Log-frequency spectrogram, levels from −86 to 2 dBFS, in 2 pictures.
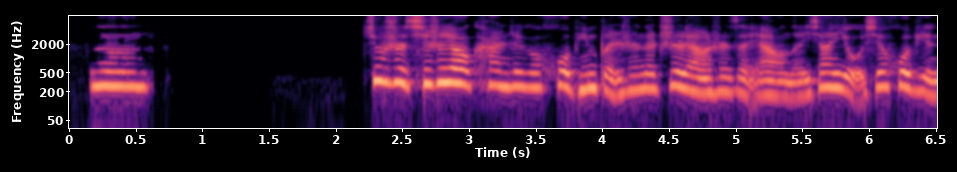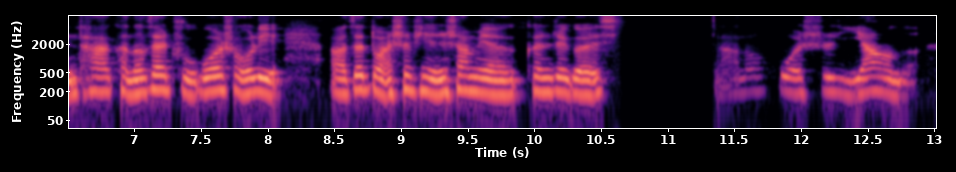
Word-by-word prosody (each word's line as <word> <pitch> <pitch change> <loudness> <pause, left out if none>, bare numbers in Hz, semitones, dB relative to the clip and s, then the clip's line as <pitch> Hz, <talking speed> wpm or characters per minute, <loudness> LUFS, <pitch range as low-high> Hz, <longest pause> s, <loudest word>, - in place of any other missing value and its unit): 嗯。 260 -1 +1 1.6
就 340 -1 +5
是 315 -1 +5
其 295 +2 +3
实 310 +2 +6
要 305 -2 +7
看 275 -1 -2
这 260 0 0
个 245 -1 -2
货 260 +1 +1
品 240 0 0
本 185 -6 -2
身 215 +4 -4
的 235 0 0
质 255 +3 0
量 205 -5 +3
是 200 +1 -4
怎 190 -2 -5
样 165 -1 -1
的， 155 - -4
你 165 - -2
像 250 +7 +1
有 235 - +1
些 255 +1 0
货 255 0 +3
品 185 -7 -2
它 200 +2 -2
可 205 +1 -8
能 180 +2 +1
在 220 0 +2
主 185 -6 -5
播 200 +3 +1
手 195 -4 -1
里， 180 -4 +1 0.3
啊， 185 - -2
在 220 +3 +2
短 200 -5 0
视 205 +5 -2
频 195 -4 0
上 215 +3 -2
面， 175 -4 -1
跟 200 -1 -3
这 195 -1 -1
个 175 -2 +1
下 175 -1 -6 0.7
拿 - - -21
到 200 +2 -25
货 195 -3 -6
是 200 +1 -10
一 175 -3 -13
样 190 -1 -2
的。 160 -1 -13
205 Hz, 240 characters per minute, -22 LUFS, 185-245 Hz, 1.6 s, 要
